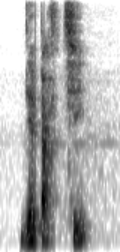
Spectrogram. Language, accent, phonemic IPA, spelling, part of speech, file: French, Canada, /de.paʁ.ti/, départît, verb, LL-Q150 (fra)-départît.wav
- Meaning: third-person singular imperfect subjunctive of départir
